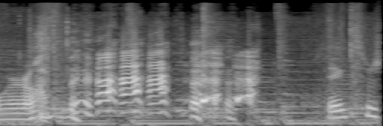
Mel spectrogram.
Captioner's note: laughs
